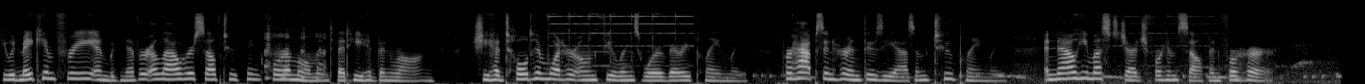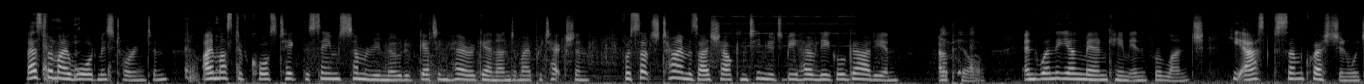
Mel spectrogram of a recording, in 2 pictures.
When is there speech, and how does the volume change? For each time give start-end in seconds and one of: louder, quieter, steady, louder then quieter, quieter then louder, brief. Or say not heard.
0.0-12.8 steady
13.9-27.2 steady.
